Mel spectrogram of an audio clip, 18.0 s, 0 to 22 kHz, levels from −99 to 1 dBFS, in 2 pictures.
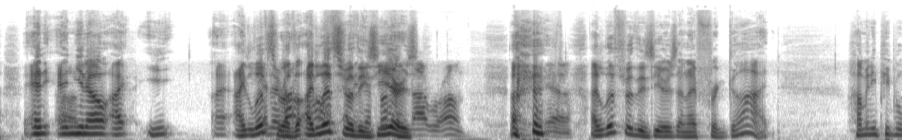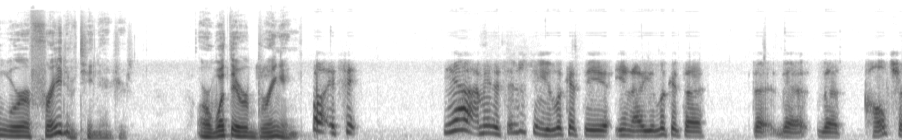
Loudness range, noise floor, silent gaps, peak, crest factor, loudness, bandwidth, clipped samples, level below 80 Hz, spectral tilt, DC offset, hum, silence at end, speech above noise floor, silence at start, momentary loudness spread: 9 LU; -72 dBFS; none; -8 dBFS; 18 dB; -25 LUFS; 15.5 kHz; under 0.1%; -56 dBFS; -5.5 dB/octave; under 0.1%; none; 0 s; 48 dB; 0.25 s; 16 LU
